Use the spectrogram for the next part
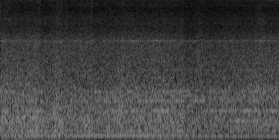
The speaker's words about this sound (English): Usually, you take the train to get to a particular destination, but today, I'm riding just for the fun of it. I'll go up the coast a bit, sleep on the train, then turn around and catch the first train home again.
